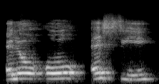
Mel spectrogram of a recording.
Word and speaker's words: loose: the z sound lose the other one l-o-o-s-e has got the c sound loose the two things are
